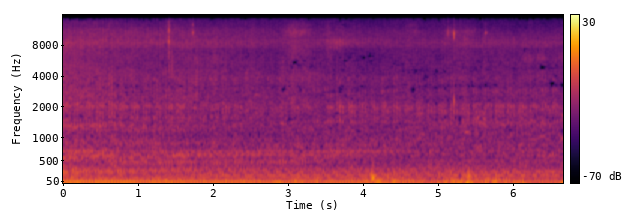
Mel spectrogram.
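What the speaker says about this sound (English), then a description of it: "Very nice and quiet engine." A 1.6 diesel Ford Focus engine idles with a steady, even low rumble and a faint mechanical hum, close and unchanging throughout, with no voices.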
